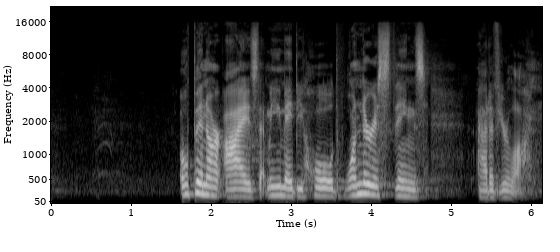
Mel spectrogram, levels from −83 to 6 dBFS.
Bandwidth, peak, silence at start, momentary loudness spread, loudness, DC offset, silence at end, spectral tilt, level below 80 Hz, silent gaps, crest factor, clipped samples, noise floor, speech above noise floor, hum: 16 kHz; -4 dBFS; 1.6 s; 11 LU; -21 LUFS; under 0.1%; 0.1 s; -4 dB/octave; -76 dBFS; none; 20 dB; under 0.1%; -63 dBFS; 43 dB; none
